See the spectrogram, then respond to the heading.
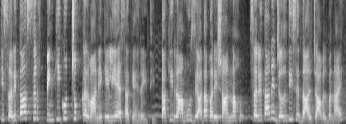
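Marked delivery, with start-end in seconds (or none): none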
